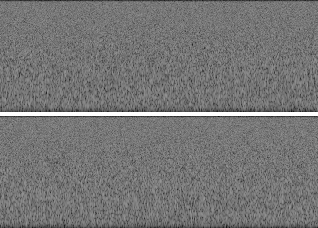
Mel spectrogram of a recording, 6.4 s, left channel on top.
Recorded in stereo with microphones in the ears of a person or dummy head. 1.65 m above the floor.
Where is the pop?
I don't hear a pop.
